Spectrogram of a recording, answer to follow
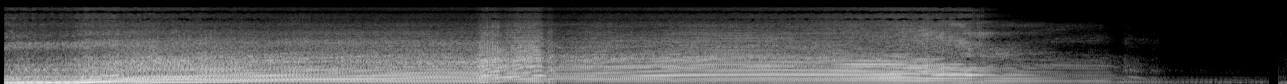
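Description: LS-swapped V8 in a squarebody Chevrolet C10 pickup revving hard and holding high revs during a burnout, the rear tyres spinning. The engine note climbs in the first second or so, rises and drops sharply about five seconds in, holds steady, then fades out near the end.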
